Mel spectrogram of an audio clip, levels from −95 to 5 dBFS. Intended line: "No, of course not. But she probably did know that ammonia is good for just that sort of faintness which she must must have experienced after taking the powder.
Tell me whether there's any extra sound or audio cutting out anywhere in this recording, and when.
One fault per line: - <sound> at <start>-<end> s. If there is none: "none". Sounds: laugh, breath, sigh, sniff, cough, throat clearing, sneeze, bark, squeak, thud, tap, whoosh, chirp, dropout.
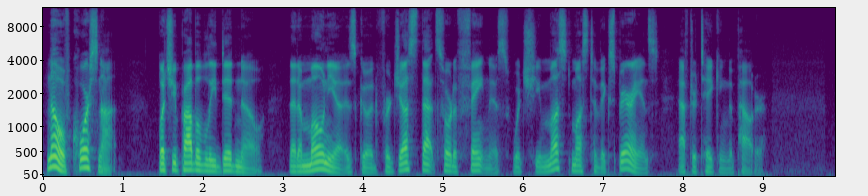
none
